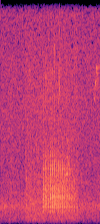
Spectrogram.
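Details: Grey-headed woodpecker at a lard feeder in Titovsky pine forest, Shebekino, Belgorod region, Russia, during the courtship season. A rapid harsh chatter of about fourteen nasal pulses lasts under a second, with faint forest background.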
